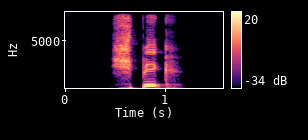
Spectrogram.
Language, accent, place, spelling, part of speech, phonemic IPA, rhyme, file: German, Germany, Berlin, spick, verb, /ʃpɪk/, -ɪk, De-spick.ogg
- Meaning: 1. singular imperative of spicken 2. first-person singular present of spicken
